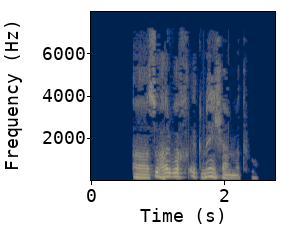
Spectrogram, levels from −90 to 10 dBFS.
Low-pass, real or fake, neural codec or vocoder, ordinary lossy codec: 7.2 kHz; real; none; MP3, 32 kbps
